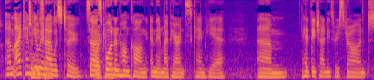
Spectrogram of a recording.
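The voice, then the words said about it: New Zealand accent. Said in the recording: “you sound like a Kiwi”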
